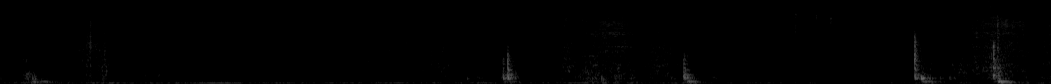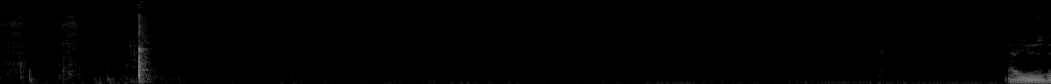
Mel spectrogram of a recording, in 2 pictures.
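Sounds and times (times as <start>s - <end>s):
faint rustling: 0.0s - 7.7s, 8.6s - 13.8s.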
